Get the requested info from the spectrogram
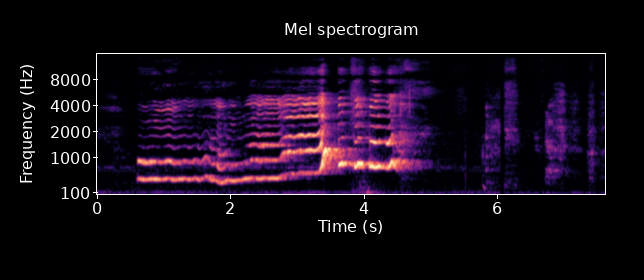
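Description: A girl's solo voice singing a long wordless line with vibrato, climbing in steps to a high note, then stopping about five seconds in.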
